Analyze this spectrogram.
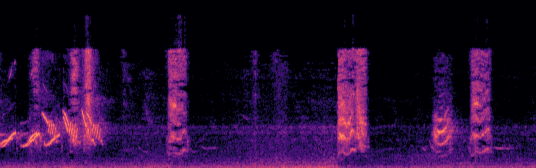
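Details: Double-collared seedeater with a female calling to stimulate the male; a brief burst of high zigzag whistled notes opens, then scattered sharp isolated chirps separated by quiet gaps.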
